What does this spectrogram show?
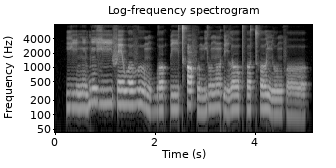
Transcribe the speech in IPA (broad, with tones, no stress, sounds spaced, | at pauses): j iː˨ ŋ ĩ˨ b ĩ˦ ɣ iː˦ f e˦ w o˦ v uː˦˨ m ɡ͡b oː˨ k͡p iː˨ tʰ ɔ˦ f u˨ m j u˦ ŋ ũ˦ ɗ i˨ l oː˦ pʰ o˦ tʰ oː˦ ɲ uː˨ ŋ f oː˨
